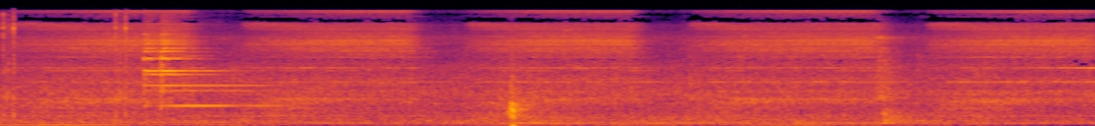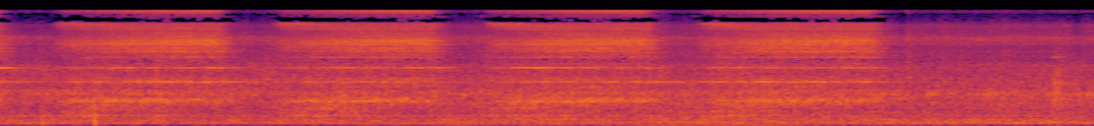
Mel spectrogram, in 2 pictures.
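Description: Metal lathe machining a screw conveyor shaft: a steady cutting hiss with a thin squeal that swells and dips about every two seconds. A ringing metal clink comes about two seconds in and a sharp clank about five seconds in, and the cutting noise stops shortly before the end.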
